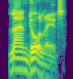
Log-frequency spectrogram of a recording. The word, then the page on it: landaulet: British English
